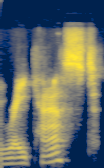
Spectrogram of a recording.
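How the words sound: It is said with a northern English accent. "if you were up north, then you would say"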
